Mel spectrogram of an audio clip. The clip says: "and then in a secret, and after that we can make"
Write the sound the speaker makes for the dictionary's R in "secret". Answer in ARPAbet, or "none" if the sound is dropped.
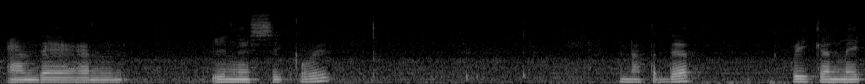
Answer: W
